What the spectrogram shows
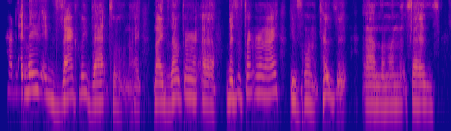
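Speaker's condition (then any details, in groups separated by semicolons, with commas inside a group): Spinal muscular atrophy; genetic, from birth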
